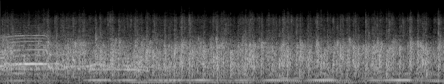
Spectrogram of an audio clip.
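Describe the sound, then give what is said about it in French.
A church audience applauds in acclamation during a worship service. The clapping is dense and sustained throughout, over a steady low tone, and a voice is briefly audible at the start. “Est-ce que quelqu'un peut acclamer la présence du Seigneur Donne-moi une acclamation ressuscitée, s'il te plaît.”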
